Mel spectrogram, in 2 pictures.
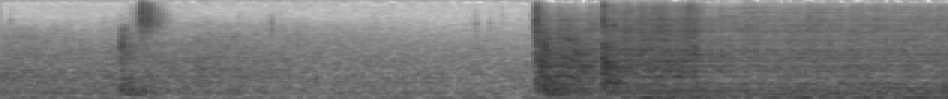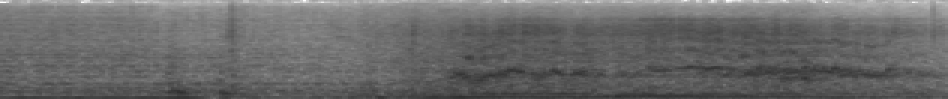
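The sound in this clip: A car engine cranks and starts as the driver angrily pulls away: a click, then sharp ignition bursts, a low idle, and finally a revving engine that climbs in pitch and grows louder.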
